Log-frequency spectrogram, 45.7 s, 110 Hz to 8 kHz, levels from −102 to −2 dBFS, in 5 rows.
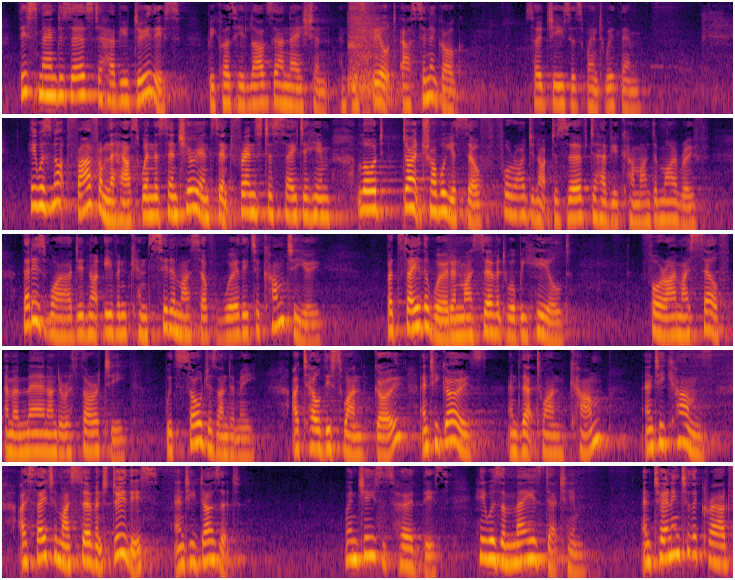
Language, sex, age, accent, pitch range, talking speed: English, female, 40-59, Australian, 160-215 Hz, 170 wpm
